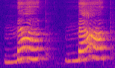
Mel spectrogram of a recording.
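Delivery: high, loud summoning call. A narrator's reading. Two friends summon Map from the backpack, calling out. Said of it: "they called".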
